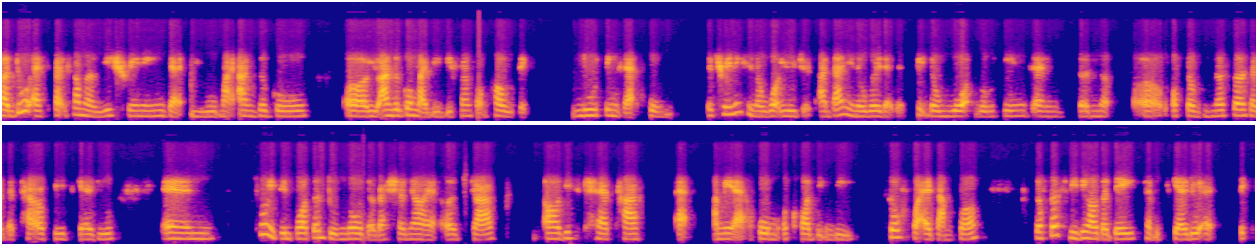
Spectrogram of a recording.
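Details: Adult woman speaking; Typical speech.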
